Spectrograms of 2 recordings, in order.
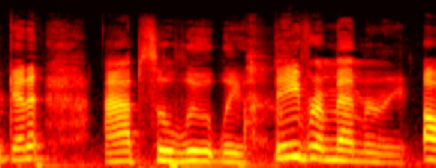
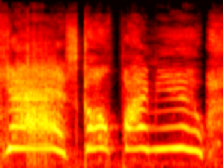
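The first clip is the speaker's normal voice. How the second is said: high, loud team yell; piercingly high hollered cheer; screamed cheer; 13 semitones higher, 5 dB louder, much slower than usual. Retold or imitated. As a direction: imitate screaming for the team from the crowd. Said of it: "we started screaming".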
